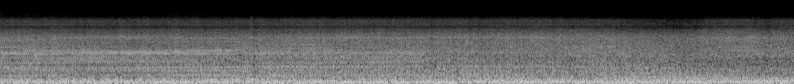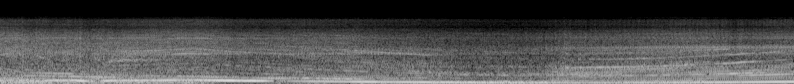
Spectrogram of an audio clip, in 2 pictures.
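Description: A motorcycle engine roars at high speed, then drops in pitch as the rider shifts down and slows.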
